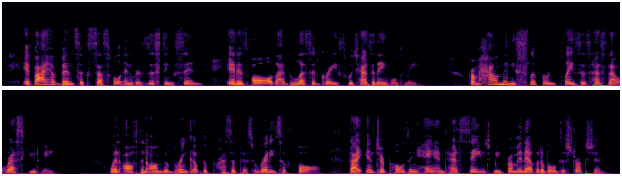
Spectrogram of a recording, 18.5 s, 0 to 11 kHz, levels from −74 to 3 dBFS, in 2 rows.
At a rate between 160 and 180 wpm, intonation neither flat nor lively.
No: average, 150 wpm; average, 3.0 semitones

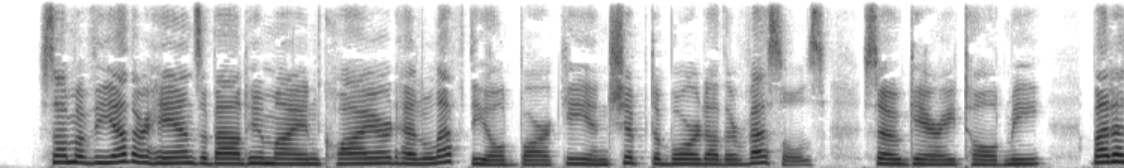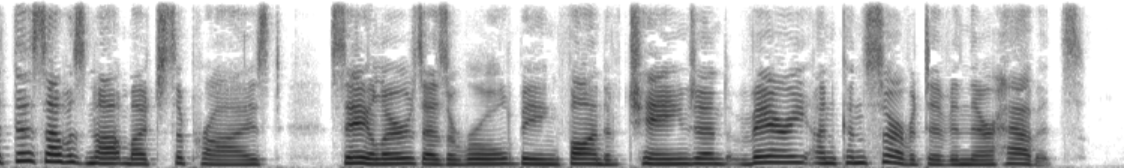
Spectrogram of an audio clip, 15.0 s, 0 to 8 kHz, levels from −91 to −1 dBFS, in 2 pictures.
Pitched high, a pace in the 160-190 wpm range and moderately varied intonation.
Yes: high, 235 Hz; average, 180 wpm; average, 3.2 semitones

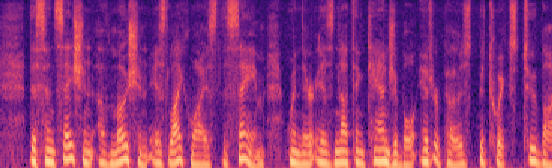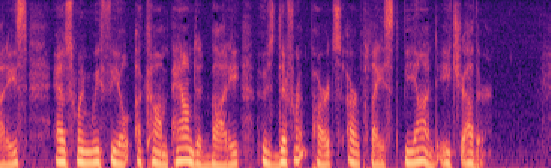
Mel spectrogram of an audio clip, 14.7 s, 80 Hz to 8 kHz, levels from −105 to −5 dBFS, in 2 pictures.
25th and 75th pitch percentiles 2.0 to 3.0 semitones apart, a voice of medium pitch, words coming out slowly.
No: average, 3.6 semitones; medium, 145 Hz; slow, 130 wpm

